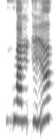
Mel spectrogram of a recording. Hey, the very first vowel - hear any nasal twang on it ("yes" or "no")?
no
